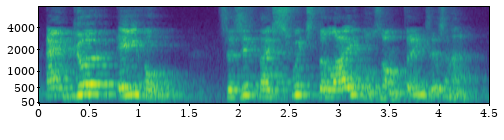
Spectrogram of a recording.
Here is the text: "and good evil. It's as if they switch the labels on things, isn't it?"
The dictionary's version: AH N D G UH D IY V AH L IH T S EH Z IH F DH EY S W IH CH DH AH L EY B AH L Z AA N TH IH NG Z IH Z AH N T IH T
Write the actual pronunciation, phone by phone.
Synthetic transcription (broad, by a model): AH N G UH D IY V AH L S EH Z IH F DH EY S W IH CH DH AH L EY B L Z N TH IH NG Z IH Z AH N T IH T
